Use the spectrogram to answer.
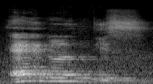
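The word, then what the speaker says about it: Agnes: 아그네스. 더 정확하게 표현하면 에그니스. 이것이 더 올바른 발음이죠. 에그니스. 이 말은 어린 양이라는 말입니다.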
